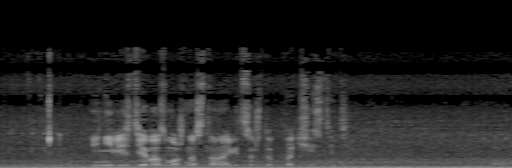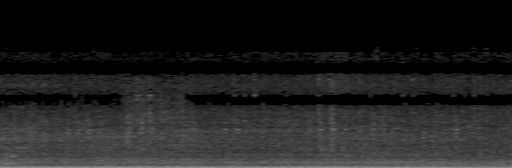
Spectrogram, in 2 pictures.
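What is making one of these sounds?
A truck engine rumbles low and steady while driving.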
